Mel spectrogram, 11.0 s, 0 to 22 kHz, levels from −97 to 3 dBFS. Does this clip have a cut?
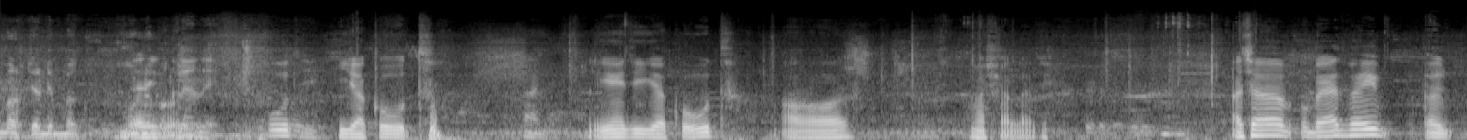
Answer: yes; 1 cut; at 2.0 s

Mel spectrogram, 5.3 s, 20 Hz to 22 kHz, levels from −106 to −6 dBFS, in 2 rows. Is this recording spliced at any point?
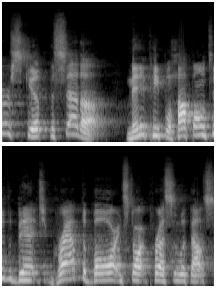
no; 0 cuts

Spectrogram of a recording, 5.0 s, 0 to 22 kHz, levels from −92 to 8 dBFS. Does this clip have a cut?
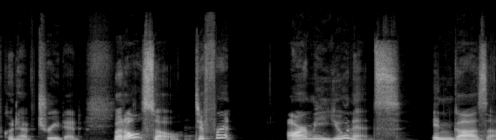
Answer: yes; 2 cuts; at 0.9 s, 1.9 s

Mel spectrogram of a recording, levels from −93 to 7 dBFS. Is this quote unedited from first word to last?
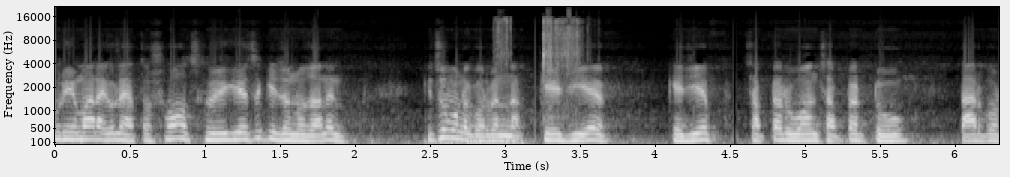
no; 1 cut; at 3.2 s

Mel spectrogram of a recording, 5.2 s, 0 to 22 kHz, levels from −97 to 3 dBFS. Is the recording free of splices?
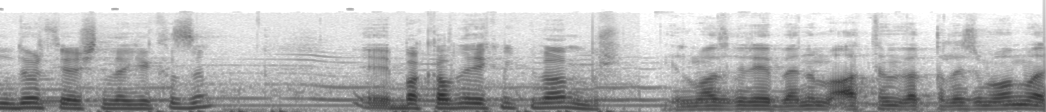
no; 1 cut; at 3.1 s

